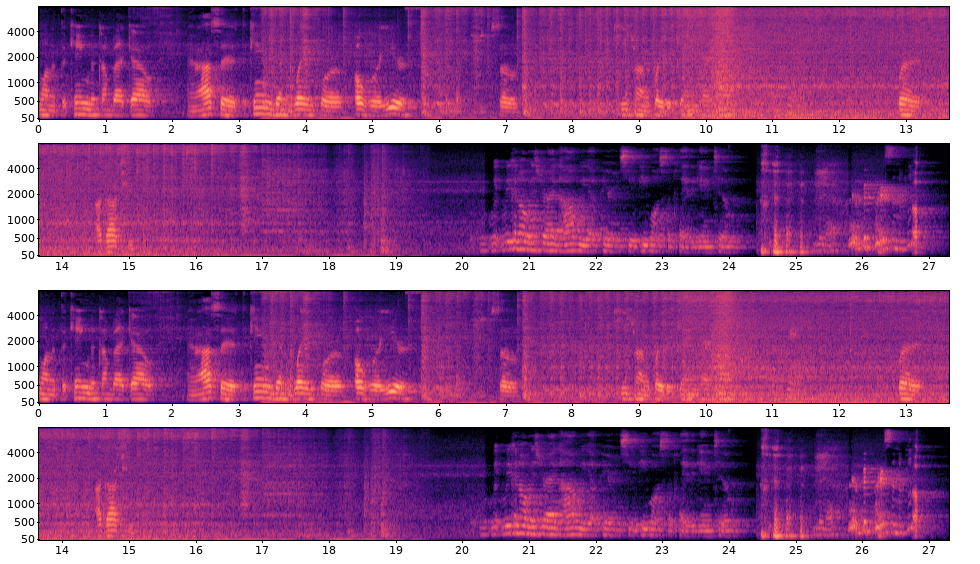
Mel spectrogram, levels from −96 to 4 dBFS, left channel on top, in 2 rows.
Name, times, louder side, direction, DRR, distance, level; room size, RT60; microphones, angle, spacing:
voice 1, 0.0-5.6 5.9-6.0 6.6-7.3 8.4-10.5 12.8-13.3 14.5-15.1 24.5-25.6 26.8-26.9, equal, 5° left, 9 dB, 0.4 m, -24 dB
Tools, 1.3-2.1 3.2-4.3 5.5-6.6, left 1 dB, 80° left, 3.7 m, -44 dB
sound 1, 3.3-19.3, left 1 dB, 55° left, 1.3 m, -31 dB
voice 2, 11.0-11.5 24.6-24.7 25.3-26.8, right 2 dB, 55° right, 4 dB, 0.8 m, -31 dB
voice 3, 20.3-24.1, right 1 dB, 35° left, -5 dB, 1.8 m, -31 dB
19.0 x 8.2 x 2.5 m, 1.1 s
head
